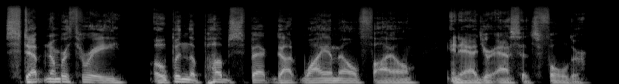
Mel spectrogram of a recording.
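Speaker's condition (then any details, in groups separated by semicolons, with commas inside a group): No condition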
